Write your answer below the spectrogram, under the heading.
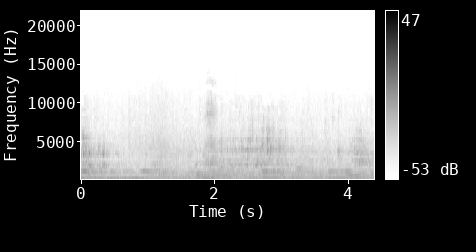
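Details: Background music mixed with a watery rushing noise, with no animal voice.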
